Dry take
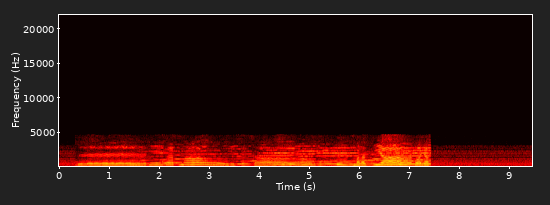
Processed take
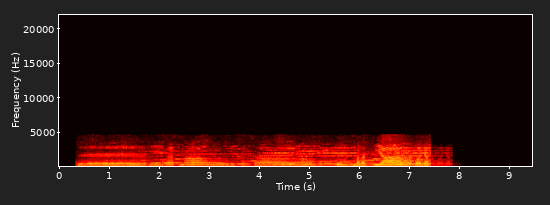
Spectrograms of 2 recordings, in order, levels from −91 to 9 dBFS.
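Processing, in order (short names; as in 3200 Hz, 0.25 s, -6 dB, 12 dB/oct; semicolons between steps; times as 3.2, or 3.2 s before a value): gate -49 dBFS, range -41 dB; HPF 47 Hz; echo 0.435 s -23 dB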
